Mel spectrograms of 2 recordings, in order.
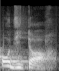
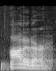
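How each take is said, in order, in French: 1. Il se prononce à la française. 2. Il se prononce à l'anglaise. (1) "Ne dites pas auditor" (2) "c'est pas facile à prononcer"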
